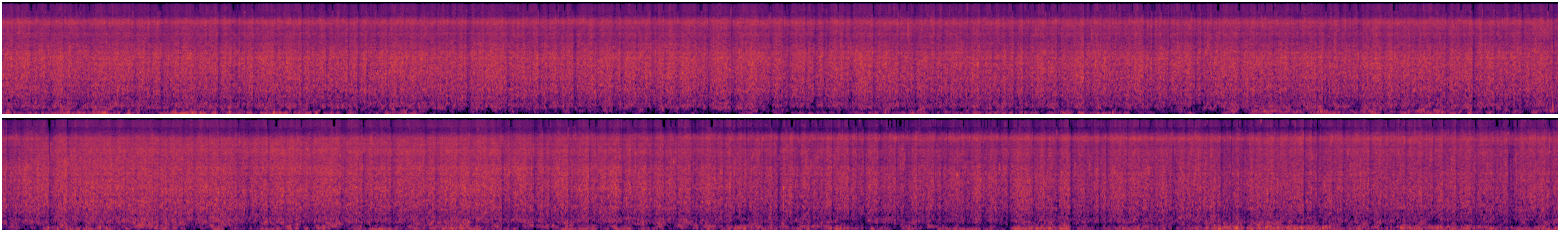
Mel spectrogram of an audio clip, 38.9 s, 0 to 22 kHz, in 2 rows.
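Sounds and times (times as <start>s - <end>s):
steady rain patter: 0.0s - 38.9s.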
